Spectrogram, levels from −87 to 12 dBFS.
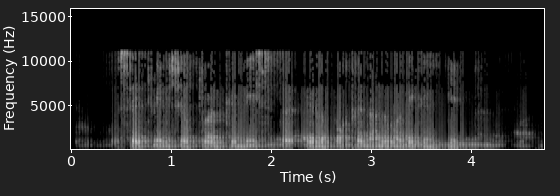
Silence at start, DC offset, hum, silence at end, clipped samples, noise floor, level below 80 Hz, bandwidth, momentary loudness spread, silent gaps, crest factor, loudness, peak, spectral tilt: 0.5 s; under 0.1%; none; 0.85 s; under 0.1%; -49 dBFS; -64 dBFS; 12 kHz; 11 LU; none; 22 dB; -26 LUFS; -6 dBFS; -2.5 dB/octave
